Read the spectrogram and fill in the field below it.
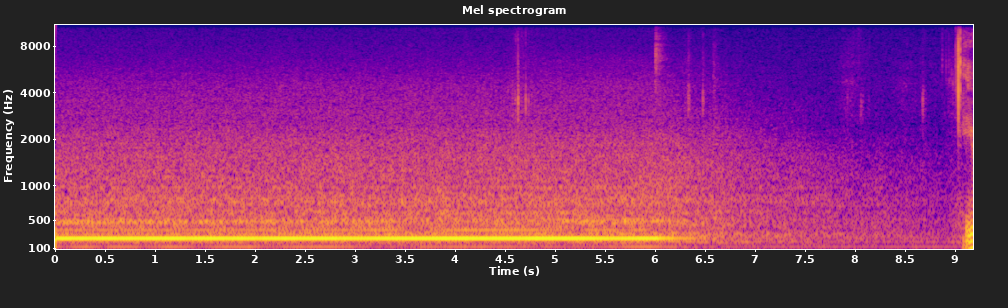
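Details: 1969–70 Sears Kenmore (Vernco) box fan, 3.7 A 1/12 HP motor, not oiled: smooth, even motor hum with steady pitch, no rattle or scrape, then quiet spin-down; healthy fan.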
